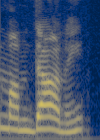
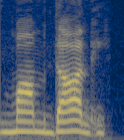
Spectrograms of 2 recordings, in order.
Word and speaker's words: Mamdani: Now you have Zoron Mdani and I know he's his name gets mispronounced but it's I think Mam Dani.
